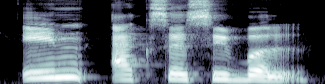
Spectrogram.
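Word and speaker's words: inaccessible: और बी एल इ बल तो पूरा इसका उच्चारण देखिए एक साथ मिलाकर इनएक्सेसिबल इनएक्सेसिबल इनएक्सेसिबल का मतलब होता है पहुंच से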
